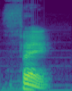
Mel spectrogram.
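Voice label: "fey", US English; pronunciations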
